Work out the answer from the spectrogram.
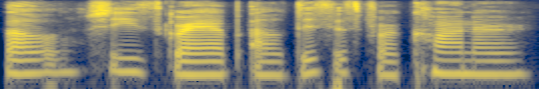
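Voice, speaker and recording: Slow-talking chatty young woman gamer. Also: on the low side, little pitch movement, smooth, dry recording, highs cut off. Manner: chatty and exclamatory, talking to viewers. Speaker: let's play creator. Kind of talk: casual gameplay commentary.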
